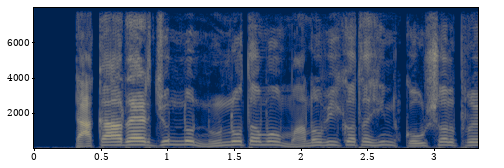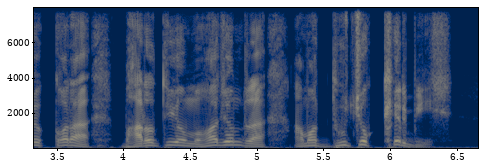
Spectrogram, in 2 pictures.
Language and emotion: Bengali, disgusted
